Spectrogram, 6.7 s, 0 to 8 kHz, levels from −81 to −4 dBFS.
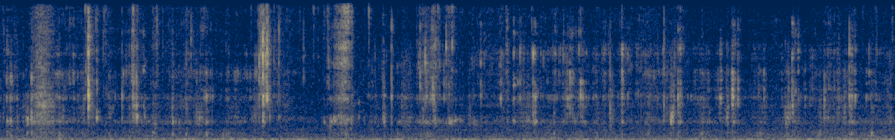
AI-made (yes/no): no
